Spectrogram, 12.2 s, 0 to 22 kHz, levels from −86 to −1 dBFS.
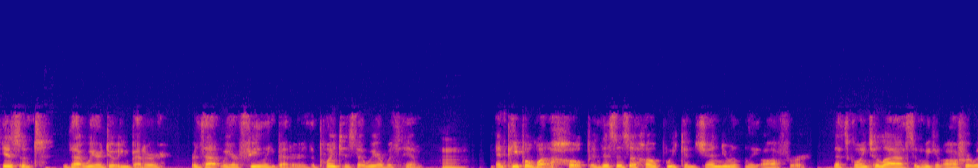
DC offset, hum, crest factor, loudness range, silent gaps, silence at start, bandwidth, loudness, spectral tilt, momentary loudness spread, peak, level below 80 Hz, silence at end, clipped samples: under 0.1%; none; 16 dB; 2 LU; none; 0.05 s; 7.6 kHz; -20 LUFS; -7 dB/octave; 12 LU; -2 dBFS; -44 dBFS; 0 s; under 0.1%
